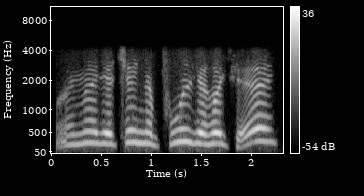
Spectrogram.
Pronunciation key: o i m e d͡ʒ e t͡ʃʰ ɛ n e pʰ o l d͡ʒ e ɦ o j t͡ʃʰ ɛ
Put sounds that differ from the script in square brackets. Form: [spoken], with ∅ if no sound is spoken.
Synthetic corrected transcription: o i m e d͡ʒ e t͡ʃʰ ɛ n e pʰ [u] l d͡ʒ e ɦ o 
